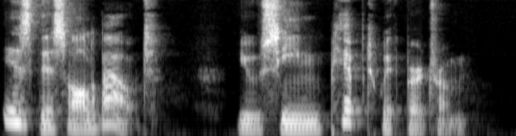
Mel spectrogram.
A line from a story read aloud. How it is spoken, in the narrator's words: I said gently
